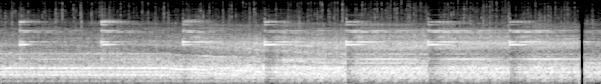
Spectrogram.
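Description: A model locomotive rumbles close past.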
